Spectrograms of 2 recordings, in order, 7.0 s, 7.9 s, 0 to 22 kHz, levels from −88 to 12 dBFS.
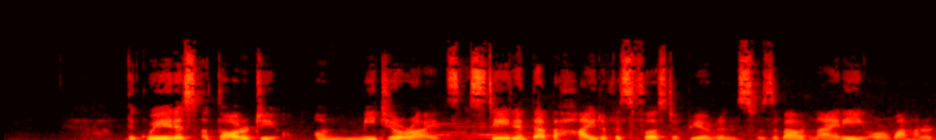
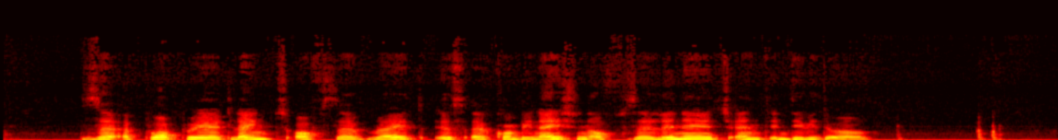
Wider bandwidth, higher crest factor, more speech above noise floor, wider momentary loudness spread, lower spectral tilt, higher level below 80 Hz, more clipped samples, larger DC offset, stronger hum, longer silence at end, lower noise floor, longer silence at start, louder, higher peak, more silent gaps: first, 16 kHz vs 7 kHz; about the same, 18 dB vs 16 dB; first, 44 dB vs 33 dB; about the same, 11 LU vs 10 LU; second, -3.5 dB/octave vs -8 dB/octave; second, -70 dBFS vs -60 dBFS; neither; neither; neither; second, 0 s vs 0.45 s; first, -71 dBFS vs -51 dBFS; first, 0.95 s vs 0.6 s; second, -27 LUFS vs -19 LUFS; second, -10 dBFS vs -2 dBFS; neither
